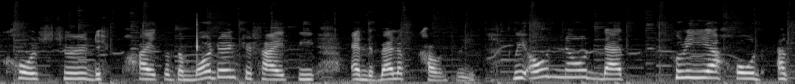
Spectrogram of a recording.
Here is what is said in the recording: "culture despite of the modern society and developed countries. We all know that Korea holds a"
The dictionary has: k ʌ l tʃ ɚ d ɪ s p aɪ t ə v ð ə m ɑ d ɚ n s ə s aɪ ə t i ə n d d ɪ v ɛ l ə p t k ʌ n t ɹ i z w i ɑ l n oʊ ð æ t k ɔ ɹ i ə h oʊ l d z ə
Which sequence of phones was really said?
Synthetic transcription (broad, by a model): k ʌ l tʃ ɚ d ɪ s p aɪ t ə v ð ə m ɑ d ɚ n s ə s aɪ ə t i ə n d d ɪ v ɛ l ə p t k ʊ n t ɹ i w i ɑ l n oʊ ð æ t k ɔ ɹ i ə h oʊ l d ə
